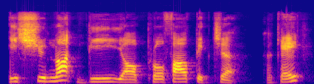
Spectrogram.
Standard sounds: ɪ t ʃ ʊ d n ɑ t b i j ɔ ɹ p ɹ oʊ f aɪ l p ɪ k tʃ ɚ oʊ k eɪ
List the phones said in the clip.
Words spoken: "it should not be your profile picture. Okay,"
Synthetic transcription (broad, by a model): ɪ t ʃ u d n ɑ t b i j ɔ p ɹ oʊ f aɪ l p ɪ k tʃ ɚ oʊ k eɪ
